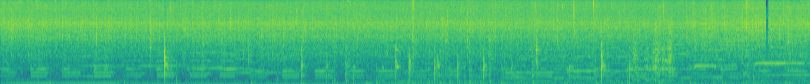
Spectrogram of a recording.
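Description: Corned beef and potatoes fry in a pan with a constant dense sizzle and crackle, broken by scattered scraping and tapping of a utensil as the food is stirred.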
